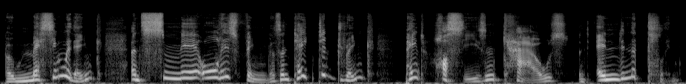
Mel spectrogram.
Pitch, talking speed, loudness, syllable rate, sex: 220 Hz, 190 wpm, -22 LUFS, 4.3 syllables/s, male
